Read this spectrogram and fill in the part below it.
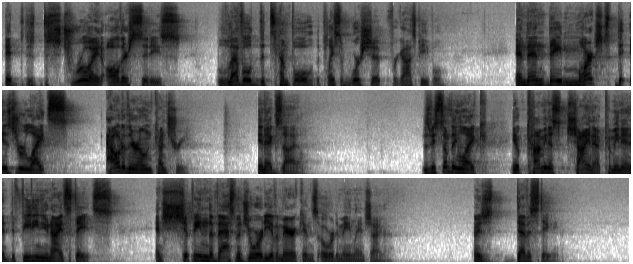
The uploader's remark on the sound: Live from our Celebration Ministry Center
